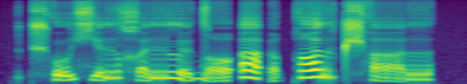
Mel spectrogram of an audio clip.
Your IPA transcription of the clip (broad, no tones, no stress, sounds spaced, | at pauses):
t͡ʃʰ o̰ ç ɛ̰ r χ ɛ̰ r l ə̰ d ɑ̰ ʔ a ʔ ə̰ q a r t͡ʃʰ a̰ r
